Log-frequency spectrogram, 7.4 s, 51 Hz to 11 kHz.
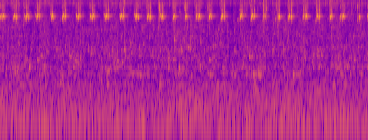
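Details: Cricket used as a training model for contest songbirds like magpie-robins, recorded 25 February 2023: sharp, piercing chirps pulse about four times per second, steady throughout, with quiet trickling water behind.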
